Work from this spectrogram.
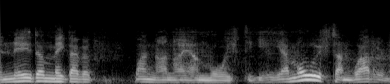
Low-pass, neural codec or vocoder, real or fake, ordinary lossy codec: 7.2 kHz; codec, 16 kHz, 1.1 kbps, Voila-Tokenizer; fake; none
